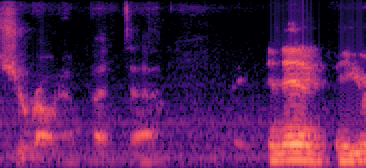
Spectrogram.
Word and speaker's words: Girona: there's some sort of rule in Spanish where the where the GI makes a uh sound but it doesn't always because uh I'm pretty sure in Spain the club Sharona is GI and that's pronounced Girona but uh and then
